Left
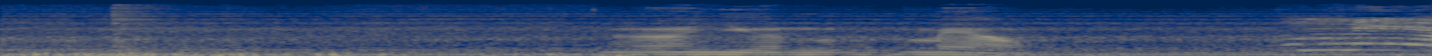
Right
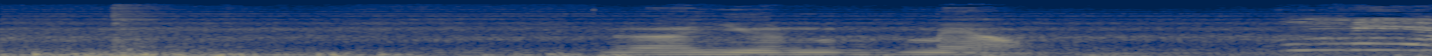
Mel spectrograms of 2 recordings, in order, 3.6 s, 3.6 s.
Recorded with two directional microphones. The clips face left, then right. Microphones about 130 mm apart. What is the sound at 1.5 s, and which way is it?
A man's voice, 10° right (ahead or behind).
